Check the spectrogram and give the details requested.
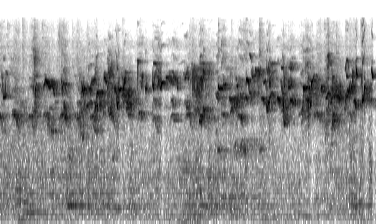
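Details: Morocco captive-bred European goldfinch singing a rapid, unbroken stream of liquid twitters and chattering notes, high-pitched and slightly rising and falling throughout.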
